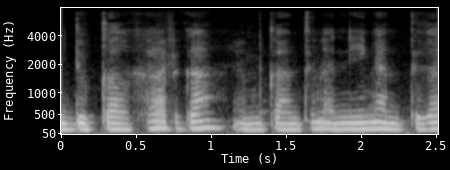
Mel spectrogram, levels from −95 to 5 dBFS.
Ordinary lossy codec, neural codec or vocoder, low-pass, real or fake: MP3, 64 kbps; codec, 44.1 kHz, 7.8 kbps, Pupu-Codec; 7.2 kHz; fake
